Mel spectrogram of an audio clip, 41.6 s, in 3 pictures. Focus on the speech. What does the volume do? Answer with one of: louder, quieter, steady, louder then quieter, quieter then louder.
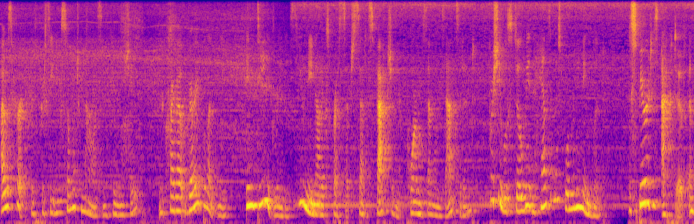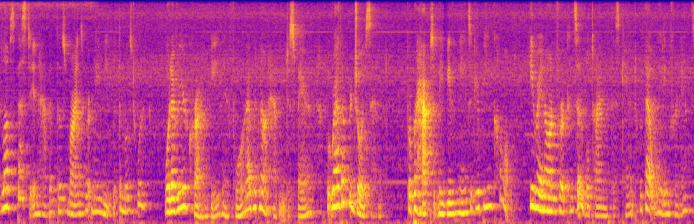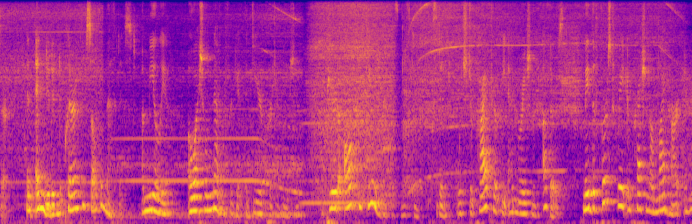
louder then quieter.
